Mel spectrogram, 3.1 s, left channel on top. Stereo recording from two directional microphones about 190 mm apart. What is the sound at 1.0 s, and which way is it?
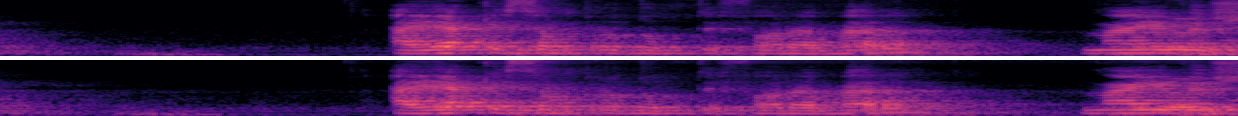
Speech, 20° left (ahead or behind).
